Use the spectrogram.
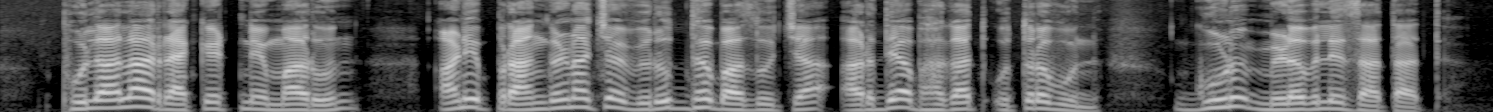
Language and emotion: Marathi, neutral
